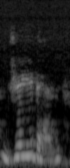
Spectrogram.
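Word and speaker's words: Jayden: I'm supposed to tell you that you pronounce it it's spelled J-A-Y-D-E-N. Jaden. It's not spelled that way, but that's how you'd say it.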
